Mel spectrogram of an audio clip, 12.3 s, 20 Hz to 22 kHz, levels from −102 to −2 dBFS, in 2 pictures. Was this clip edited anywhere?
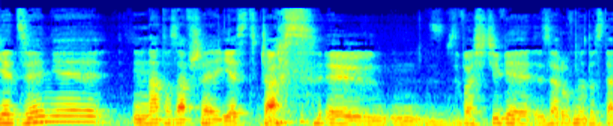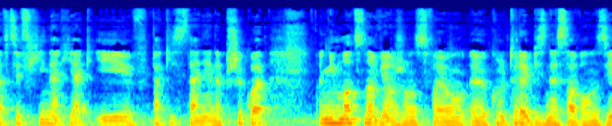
no; 0 cuts

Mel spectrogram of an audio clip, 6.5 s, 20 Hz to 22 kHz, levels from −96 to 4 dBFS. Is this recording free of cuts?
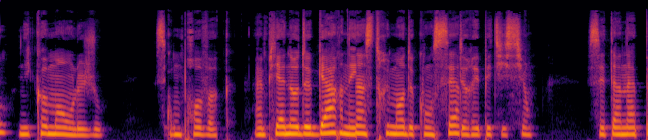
no; 4 cuts; at 1.6 s, 2.4 s, 3.5 s, 4.6 s

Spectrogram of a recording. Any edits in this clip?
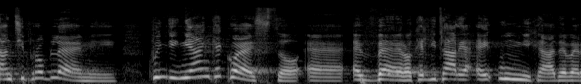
yes; 1 cut; at 3.0 s

